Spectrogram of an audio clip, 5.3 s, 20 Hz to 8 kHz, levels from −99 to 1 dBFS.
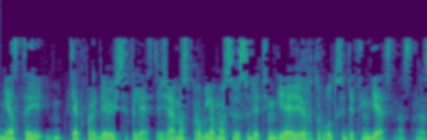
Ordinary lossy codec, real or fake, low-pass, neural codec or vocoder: MP3, 24 kbps; real; 7.2 kHz; none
